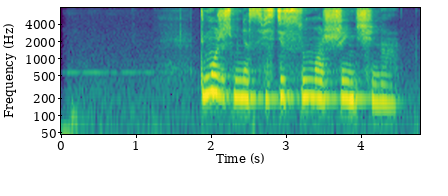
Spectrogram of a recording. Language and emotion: Russian, neutral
